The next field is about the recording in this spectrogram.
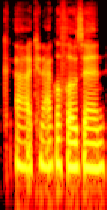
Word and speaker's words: canagliflozin: And the ones that have been studied are canagliflozin, dapagliflozin, and empagliflozin. And the way I remember it is like CDE. Those are the ones that have been studied so far. Canagliflozin, dapagliflozin, and empagliflozin.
